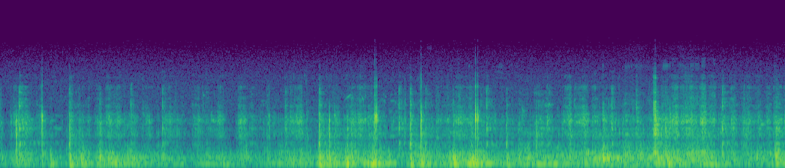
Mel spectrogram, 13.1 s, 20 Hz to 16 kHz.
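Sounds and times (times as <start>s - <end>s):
clicks and knocks from hulls: 0.0s - 13.0s
low rumble of water: 0.0s - 13.0s.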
